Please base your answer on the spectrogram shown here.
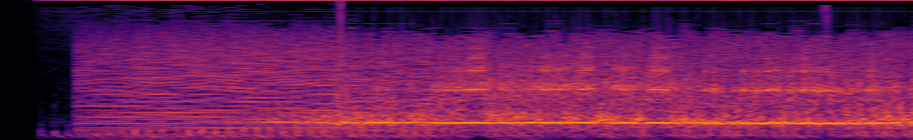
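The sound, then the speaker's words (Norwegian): A howling, droning tone from the Airwolf TV theme music swells up quickly from silence, then holds a sustained, steady pitch over a dense, rushing wash of sound. “Kjør Airwolf-temaet, eh, for den er jo morsom. den også. Den eh, tar vi litt eh, lydbilde på den òg, så får vi den med.”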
